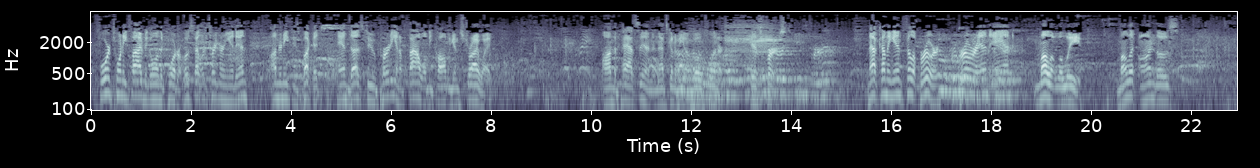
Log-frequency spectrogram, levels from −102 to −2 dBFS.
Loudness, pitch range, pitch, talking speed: -20 LUFS, 180-210 Hz, 195 Hz, 140 wpm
